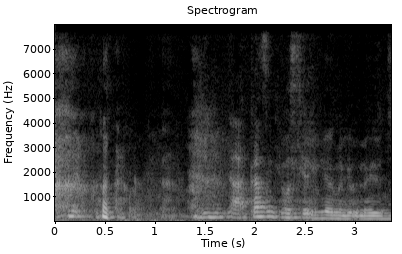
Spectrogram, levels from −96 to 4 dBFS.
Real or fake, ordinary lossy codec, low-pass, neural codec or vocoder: fake; none; none; codec, 16 kHz, 2 kbps, FunCodec, trained on LibriTTS, 25 frames a second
